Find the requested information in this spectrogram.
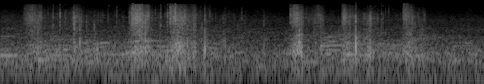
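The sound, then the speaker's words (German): Footsteps of a walking group cross a public square toward a wall fronted by black bollards, a steady series of light steps, faint and quiet throughout. “Lassen Sie uns jetzt links über den Platz gehen. Sehen Sie die Mauer mit den schwarzen Pollen davor? Da spazieren wir rüber bis zu der Absperrung.”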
